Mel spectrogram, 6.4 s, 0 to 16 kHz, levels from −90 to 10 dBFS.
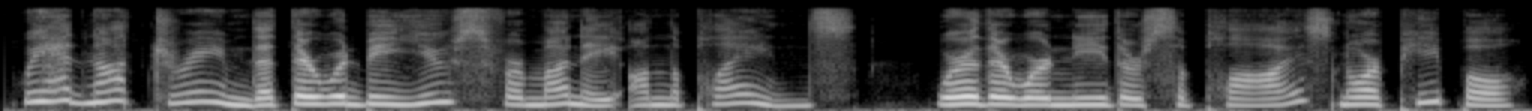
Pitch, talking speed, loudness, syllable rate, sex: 245 Hz, 195 wpm, -17 LUFS, 5.3 syllables/s, female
